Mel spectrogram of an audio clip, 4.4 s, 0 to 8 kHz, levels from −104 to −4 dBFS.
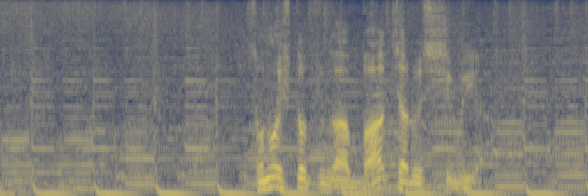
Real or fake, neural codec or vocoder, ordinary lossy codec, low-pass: real; none; none; none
